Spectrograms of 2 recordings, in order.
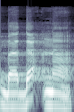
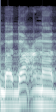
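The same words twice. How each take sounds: First: The middle consonant is a glottal stop. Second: The middle consonant is a throaty 'ain' sound. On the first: The speaker calls it right. "tapi bada'na ... sukun hamzah" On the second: The speaker calls it wrong. "bukan bada'na"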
